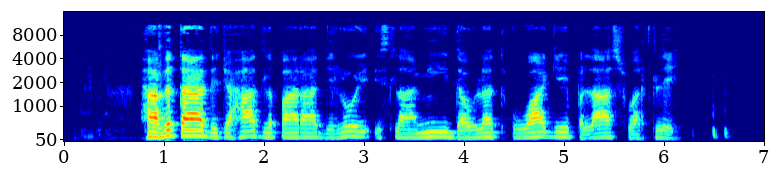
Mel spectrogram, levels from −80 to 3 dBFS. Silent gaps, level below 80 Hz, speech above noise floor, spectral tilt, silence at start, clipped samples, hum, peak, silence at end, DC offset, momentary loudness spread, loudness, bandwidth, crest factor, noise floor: none; -64 dBFS; 39 dB; -5.5 dB/octave; 0.8 s; under 0.1%; none; -2 dBFS; 0.5 s; under 0.1%; 21 LU; -24 LUFS; 11.5 kHz; 24 dB; -63 dBFS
